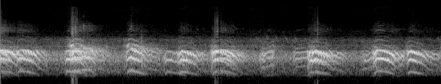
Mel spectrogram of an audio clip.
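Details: Pin-tailed sandgrouse flock flying fast over farmland near Tablas de Daimiel, La Mancha, Spain, on local flights to water: harsh, nasal, slightly rolling calls about twice a second, several birds overlapping in a loud chorus.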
